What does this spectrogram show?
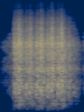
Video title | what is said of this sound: Preparing Canadian Food: Kraft Dinner (Macaroni & Cheese) - Natural Approach English Beginner Lesson | If I shake it, there's a sound. It sounds like there are many little things inside the box.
